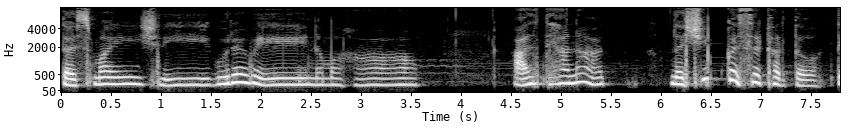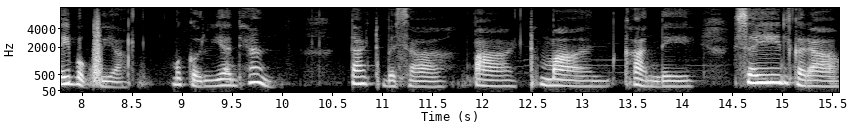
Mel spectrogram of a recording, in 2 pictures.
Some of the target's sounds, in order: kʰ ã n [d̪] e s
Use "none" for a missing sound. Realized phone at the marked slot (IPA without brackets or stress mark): d̪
